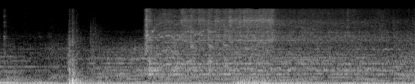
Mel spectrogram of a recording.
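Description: A car door slams shut under a second in. About half a second later the car's engine cranks and starts. Background music plays throughout.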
